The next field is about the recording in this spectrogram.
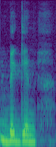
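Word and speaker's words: begin: तो यहां पर जी को हम ज नहीं पढ़ रहे। हम क्या पढ़ रहे हैं? ग पढ़ रहे हैं। तो ये स्पेलिंग है बिगिन। बिजिन नहीं पढ़ेंगे।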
